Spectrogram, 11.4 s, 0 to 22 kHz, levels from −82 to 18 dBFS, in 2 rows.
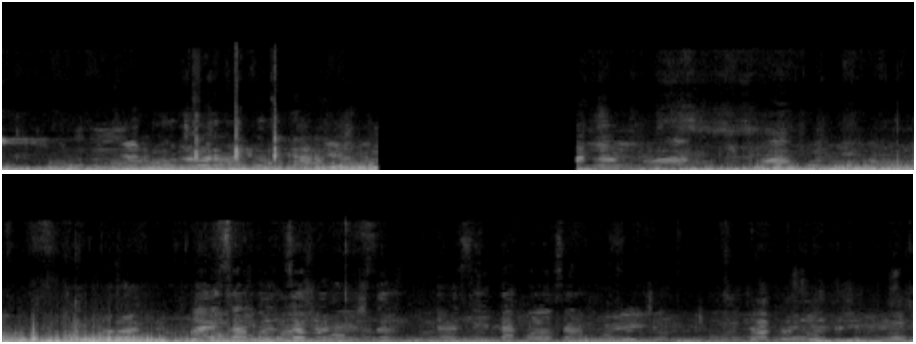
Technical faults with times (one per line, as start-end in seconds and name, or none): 2.36-3.59 audio dropout to silence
